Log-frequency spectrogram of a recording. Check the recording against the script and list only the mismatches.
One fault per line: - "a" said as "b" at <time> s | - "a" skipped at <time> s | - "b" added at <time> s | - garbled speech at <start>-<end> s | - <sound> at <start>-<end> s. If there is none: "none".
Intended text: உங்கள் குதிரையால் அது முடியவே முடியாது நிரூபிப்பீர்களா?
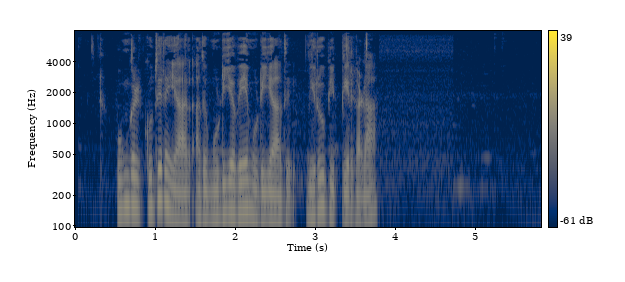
none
